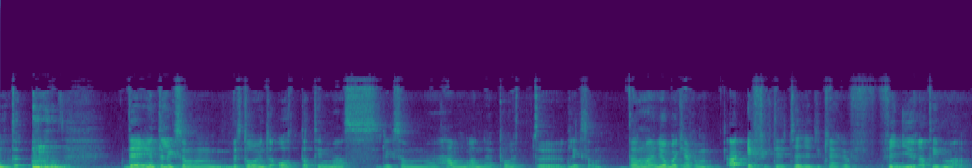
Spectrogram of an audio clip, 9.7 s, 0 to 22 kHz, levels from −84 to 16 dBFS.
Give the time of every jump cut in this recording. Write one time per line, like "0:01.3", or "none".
0:05.7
